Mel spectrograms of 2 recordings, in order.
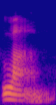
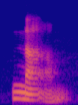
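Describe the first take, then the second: First: The word begins with an L sound. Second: The word begins with an N sound. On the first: "most people you'll just hear the lam with an L sound" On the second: "technically it should be nam, which is an N sound"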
